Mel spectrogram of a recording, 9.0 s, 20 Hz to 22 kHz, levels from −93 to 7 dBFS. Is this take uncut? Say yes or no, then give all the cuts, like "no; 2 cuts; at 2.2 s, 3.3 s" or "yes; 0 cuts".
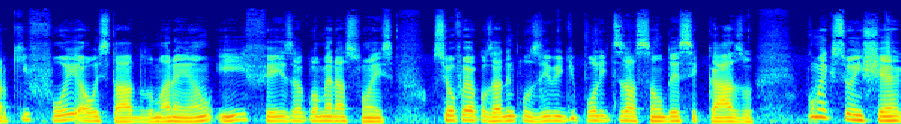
yes; 0 cuts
